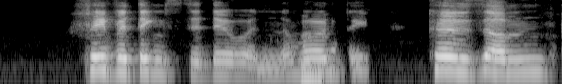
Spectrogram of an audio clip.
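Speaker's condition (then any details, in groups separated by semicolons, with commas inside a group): Cerebral palsy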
